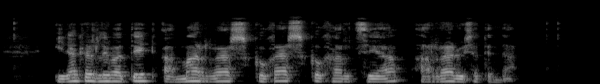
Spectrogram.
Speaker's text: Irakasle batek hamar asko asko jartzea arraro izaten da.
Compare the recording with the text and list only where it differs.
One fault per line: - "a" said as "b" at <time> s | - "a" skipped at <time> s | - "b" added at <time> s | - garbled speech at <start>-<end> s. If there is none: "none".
none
